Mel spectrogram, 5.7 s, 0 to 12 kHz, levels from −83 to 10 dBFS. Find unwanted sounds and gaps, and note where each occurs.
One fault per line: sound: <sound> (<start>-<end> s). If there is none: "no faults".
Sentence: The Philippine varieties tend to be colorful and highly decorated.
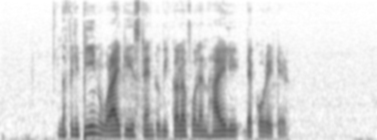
no faults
